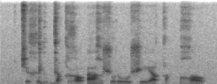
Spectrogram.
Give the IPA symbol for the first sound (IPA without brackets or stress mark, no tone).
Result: c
